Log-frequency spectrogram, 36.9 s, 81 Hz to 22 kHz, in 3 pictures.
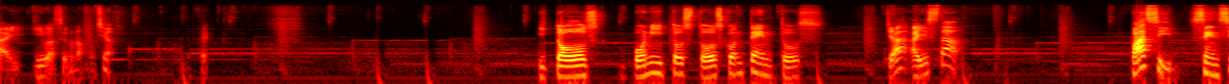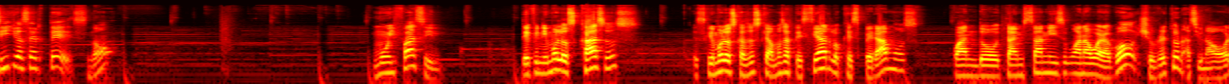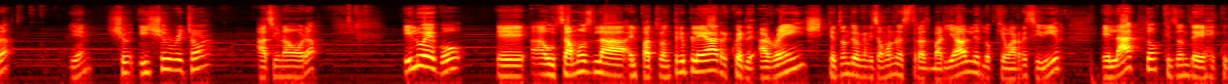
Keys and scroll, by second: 0.4 shift+9, 0.9 super+s, 2.1 alt+shift+f, 2.4 super+s, 16.3 super+b.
